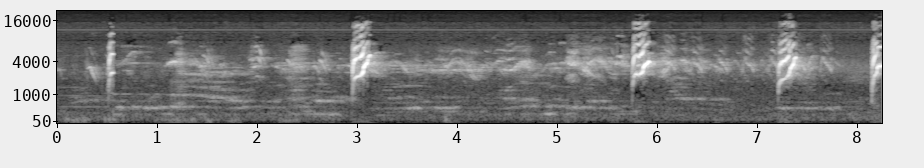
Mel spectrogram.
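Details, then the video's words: Young Indian parrot repeating loud sharp rising screeches at irregular intervals of roughly one to three seconds, over soft continuous chattering and low murmuring notes. "Beautiful Indian Baby parrot Sound"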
